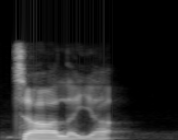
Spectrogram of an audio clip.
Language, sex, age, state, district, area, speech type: Sanskrit, male, 18-30, Karnataka, Chikkamagaluru, urban, read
